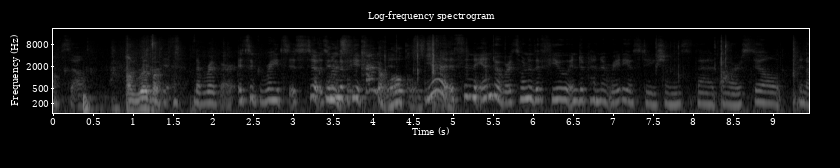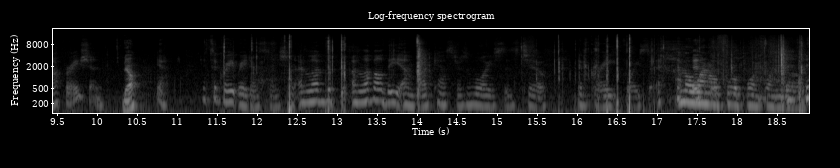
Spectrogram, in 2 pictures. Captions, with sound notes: - [Voiceover] On River. - [Voiceover] The River. - [Voiceover] It's kind of local too. - [Voiceover] Yeah, it's in Andover. It's one of the few independent radio stations that are still in operation. - [Voiceover] Yeah? - [Voiceover] Yeah, it's a great radio station. I love all the broadcasters' voices too. They have great voices. - [Voiceover] I'm a 104.1 girl.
